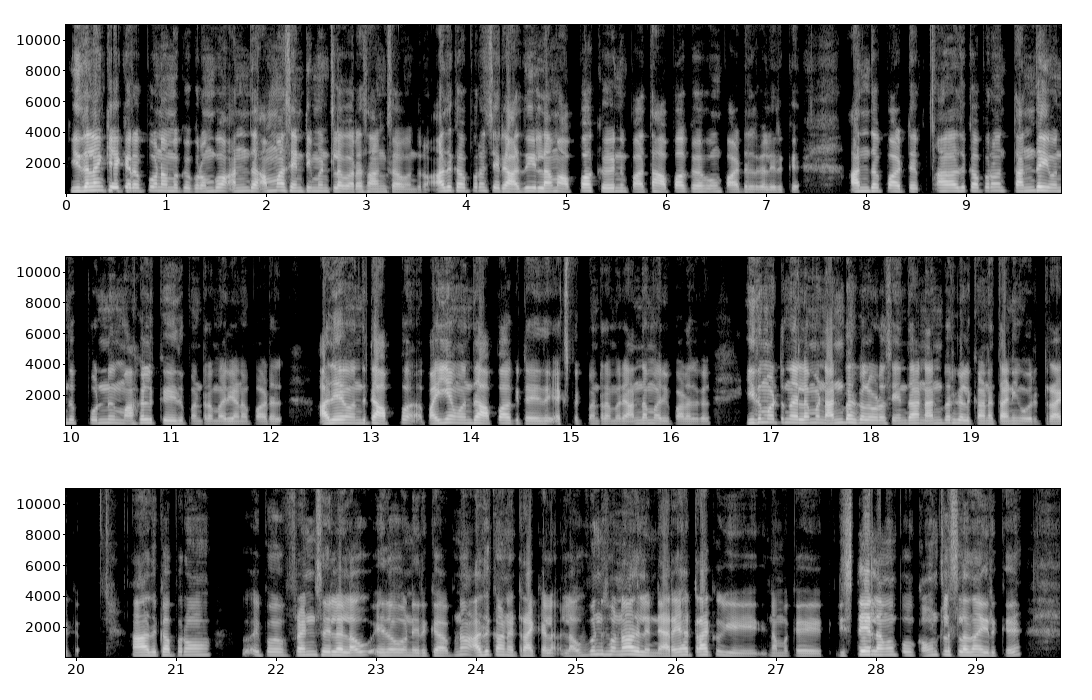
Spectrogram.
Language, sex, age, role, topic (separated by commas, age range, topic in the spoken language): Tamil, male, 25-29, guest, ஒரே பிளேலிஸ்டில் பல மொழிப் பாடல்கள் கலந்திருந்தால் உங்கள் மனநிலை எப்படி மாறும்?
